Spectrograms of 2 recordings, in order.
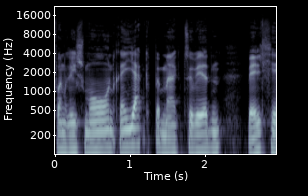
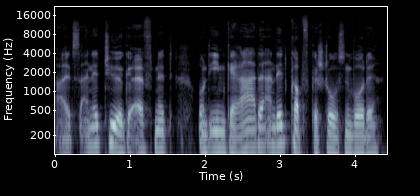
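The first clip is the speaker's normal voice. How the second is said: ordinary delivery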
